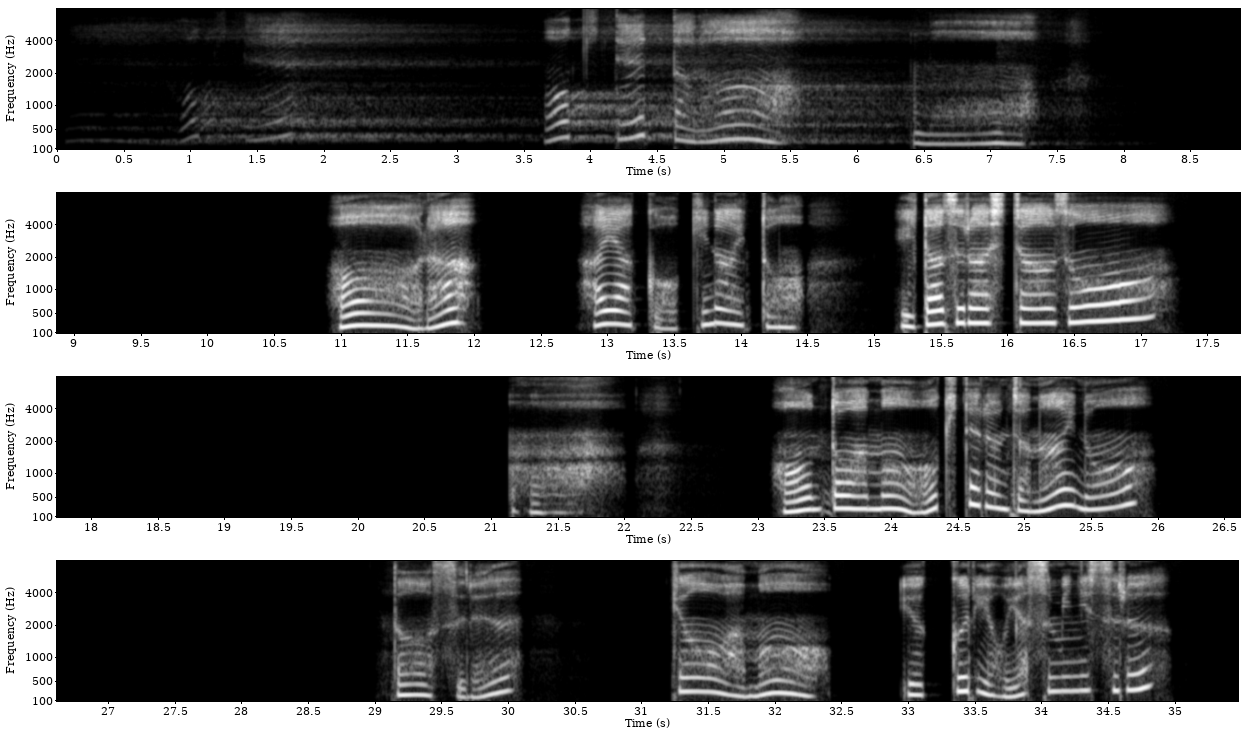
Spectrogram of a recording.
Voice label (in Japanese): おはよう, ASMR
